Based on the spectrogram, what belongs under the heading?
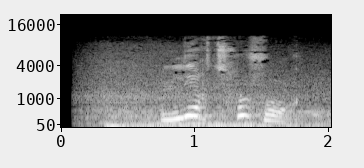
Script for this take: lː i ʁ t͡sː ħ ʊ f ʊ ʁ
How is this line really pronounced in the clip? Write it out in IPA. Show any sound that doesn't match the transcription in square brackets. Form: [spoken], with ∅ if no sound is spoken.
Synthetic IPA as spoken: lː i ʁ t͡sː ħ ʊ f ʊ ʁ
